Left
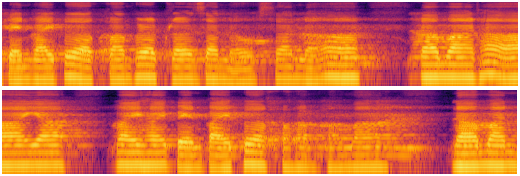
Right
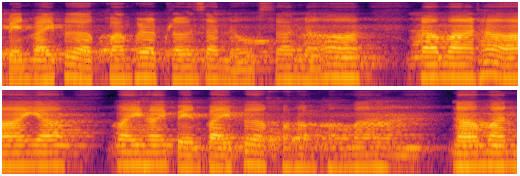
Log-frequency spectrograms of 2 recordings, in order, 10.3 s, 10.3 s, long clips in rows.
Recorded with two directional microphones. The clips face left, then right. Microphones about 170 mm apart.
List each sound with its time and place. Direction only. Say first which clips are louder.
0.0 s speech: left 5 dB; 40° left (ahead or behind)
